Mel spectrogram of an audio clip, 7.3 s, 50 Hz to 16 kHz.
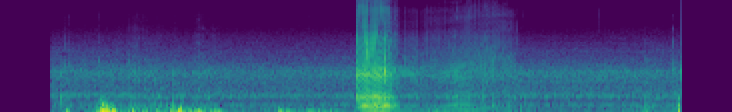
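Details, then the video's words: An American bullfrog at a pond on a warm summer night gives a few deep, low, rumbling croaks over a steady background hum. "40 The gentle call of a bullfrog on a warm summers night"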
